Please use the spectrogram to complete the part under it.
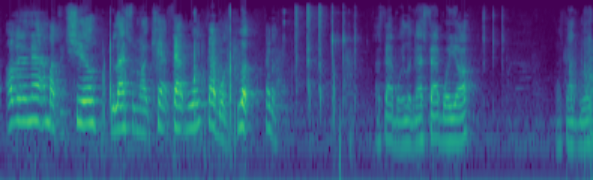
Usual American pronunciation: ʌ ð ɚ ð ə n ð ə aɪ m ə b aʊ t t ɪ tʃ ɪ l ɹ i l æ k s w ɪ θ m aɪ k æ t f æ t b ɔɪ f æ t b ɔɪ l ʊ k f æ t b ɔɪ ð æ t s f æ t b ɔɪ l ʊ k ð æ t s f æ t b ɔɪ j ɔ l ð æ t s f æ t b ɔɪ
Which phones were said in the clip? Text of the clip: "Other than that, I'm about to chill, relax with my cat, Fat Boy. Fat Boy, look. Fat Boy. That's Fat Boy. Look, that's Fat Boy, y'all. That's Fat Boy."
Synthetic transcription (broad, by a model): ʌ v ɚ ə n ð ə aɪ m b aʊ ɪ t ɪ tʃ ɪ l w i l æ s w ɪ m aɪ k æ t f æ t b ɔɪ f æ t b ɔɪ l ʊ k f æ t b ɔɪ ð æ t s f æ t b ɔɪ l ʊ k ð æ t s f æ t b ɔɪ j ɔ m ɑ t f æ t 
